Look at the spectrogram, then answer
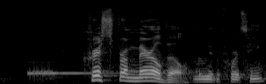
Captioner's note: buzzer sounds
